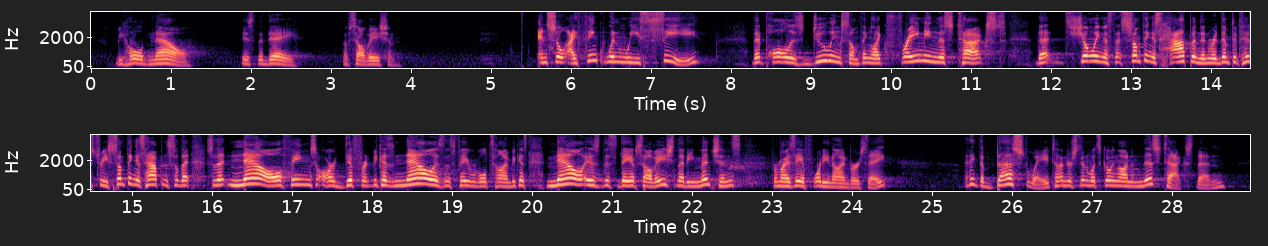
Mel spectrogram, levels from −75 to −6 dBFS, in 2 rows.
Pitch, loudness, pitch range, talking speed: 215 Hz, -20 LUFS, 190-240 Hz, 165 wpm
